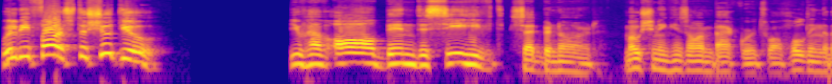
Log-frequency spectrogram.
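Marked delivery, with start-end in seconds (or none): 0.1-1.7 high, very loud final warning; threatening shout. Acted. Guard threatens to shoot. 2.9-5.1 slow, loud, raised revelation; solemn declaration. Acted. Bernard declares to the crowd.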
